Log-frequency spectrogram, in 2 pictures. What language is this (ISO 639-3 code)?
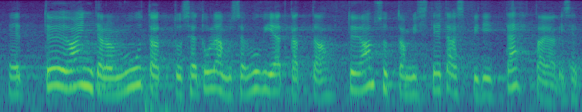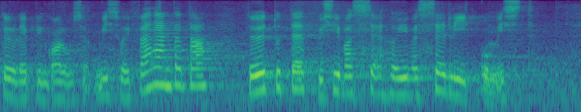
est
